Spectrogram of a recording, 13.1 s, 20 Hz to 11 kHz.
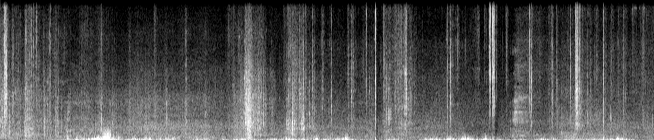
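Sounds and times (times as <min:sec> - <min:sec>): dry sticks clattering together: 0:00.0 - 0:01.3, 0:04.9 - 0:13.0
wind rumbling on microphone: 0:00.0 - 0:13.0
sticks set down on gravel: 0:04.7 - 0:08.4.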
